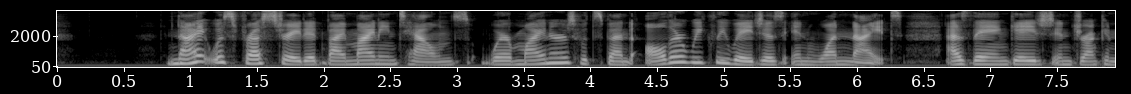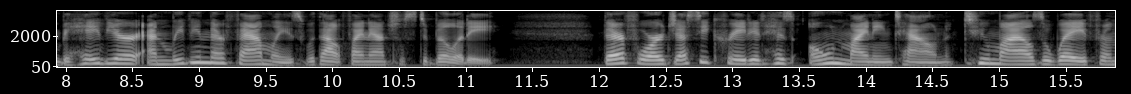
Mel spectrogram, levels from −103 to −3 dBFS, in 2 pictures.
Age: 20-39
